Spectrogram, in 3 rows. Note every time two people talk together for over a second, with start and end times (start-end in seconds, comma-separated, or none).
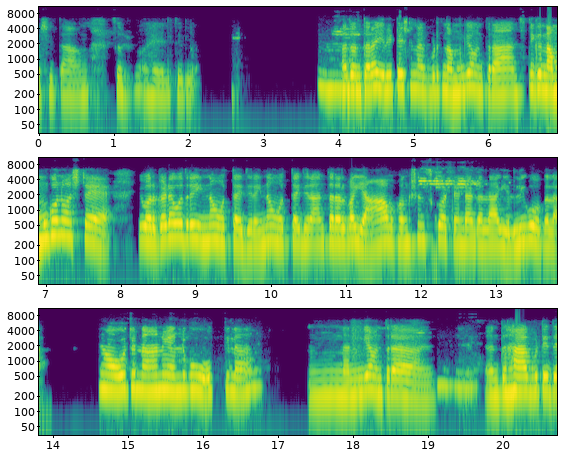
none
